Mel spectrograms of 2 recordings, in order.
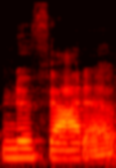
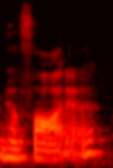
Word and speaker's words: Nevada: go california next up we have nevada or nevada you can pronounce it either way a lot of people in the united states pronounce it differently and it's actually really your call whichever sounds more um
